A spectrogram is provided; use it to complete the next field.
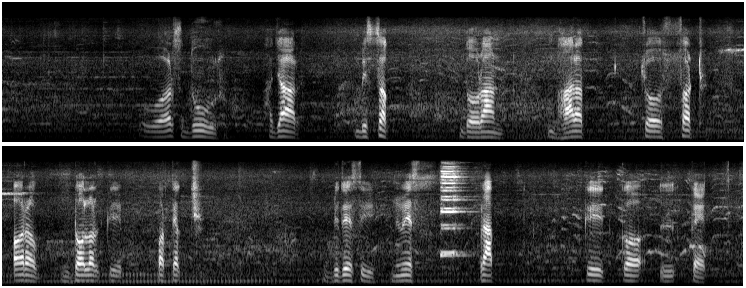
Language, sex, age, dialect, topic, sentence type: Maithili, male, 31-35, Eastern / Thethi, banking, statement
